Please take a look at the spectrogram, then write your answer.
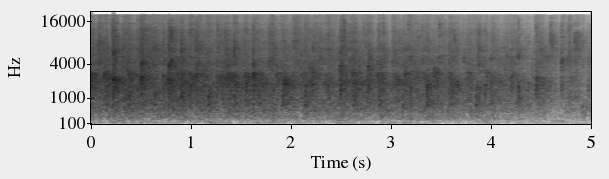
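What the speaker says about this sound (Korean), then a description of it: "큰 박수." Sustained audience applause fills the space at a Korean high school alumni mentoring career lecture, steady dense clapping from a crowd welcoming former principals, holding fairly loud throughout before easing slightly at the end.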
